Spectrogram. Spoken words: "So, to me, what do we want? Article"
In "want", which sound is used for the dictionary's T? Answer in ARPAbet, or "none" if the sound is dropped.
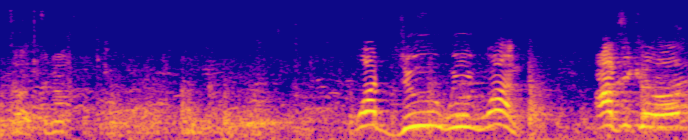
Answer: T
